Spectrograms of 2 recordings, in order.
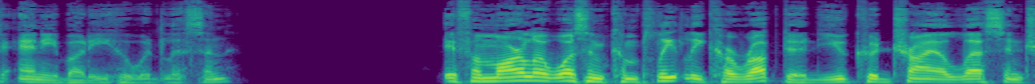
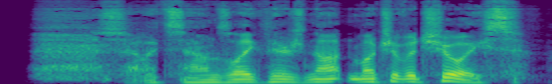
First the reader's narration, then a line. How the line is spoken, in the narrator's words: I sighed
